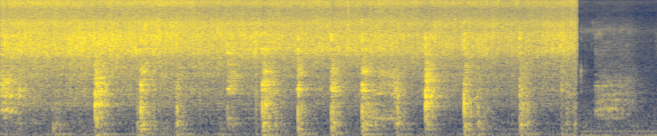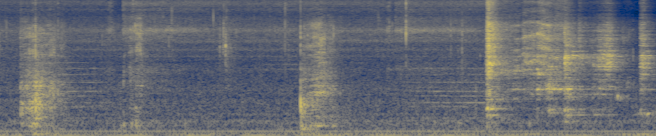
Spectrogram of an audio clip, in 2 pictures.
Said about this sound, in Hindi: कड़ी पत्ते का जो तड़का लगाया है ना मैंने,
